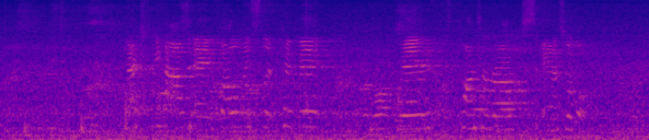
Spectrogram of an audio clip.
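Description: A woman's voice speaking from about a second in until near the end, over a steady low hum.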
